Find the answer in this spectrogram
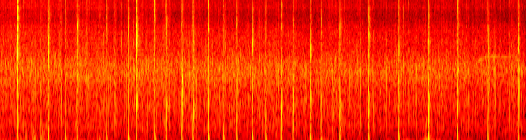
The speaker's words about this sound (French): ça mérite des applaudissements. Ah ouais.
